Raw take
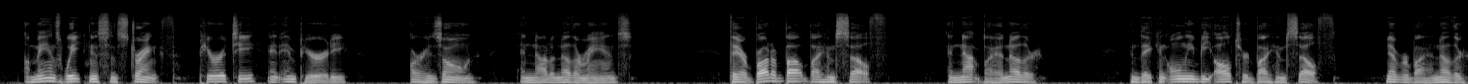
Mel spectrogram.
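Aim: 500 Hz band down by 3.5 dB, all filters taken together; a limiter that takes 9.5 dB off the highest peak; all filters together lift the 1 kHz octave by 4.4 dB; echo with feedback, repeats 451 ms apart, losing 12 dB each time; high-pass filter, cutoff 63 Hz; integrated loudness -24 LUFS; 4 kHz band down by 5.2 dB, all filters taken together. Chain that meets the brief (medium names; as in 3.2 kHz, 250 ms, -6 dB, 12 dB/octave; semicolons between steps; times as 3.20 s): high-pass 63 Hz; peaking EQ 500 Hz -6.5 dB; peaking EQ 1 kHz +7.5 dB; peaking EQ 4 kHz -6.5 dB; peak limiter -17.5 dBFS; feedback delay 451 ms, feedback 25%, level -12 dB; trim +5 dB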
